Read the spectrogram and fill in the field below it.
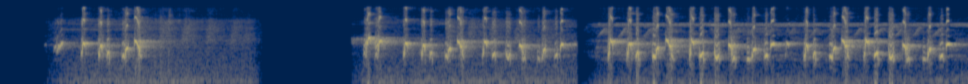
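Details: Dok taeng bird song used to train young birds and excite them: three long phrases of fast, loud chirps and downslurred whistles, the last phrase a dense rattling run.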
